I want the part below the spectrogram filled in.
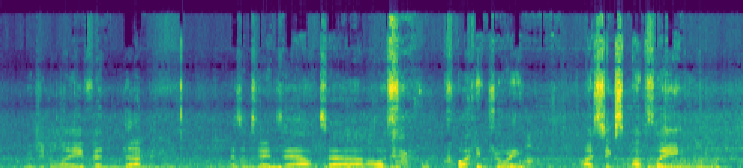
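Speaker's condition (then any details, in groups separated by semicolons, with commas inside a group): No condition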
